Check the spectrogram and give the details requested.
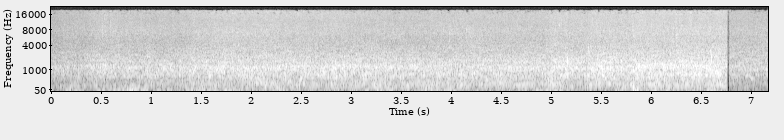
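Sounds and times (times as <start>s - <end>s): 
brook water flowing beside a trail: 0.0s - 7.1s.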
